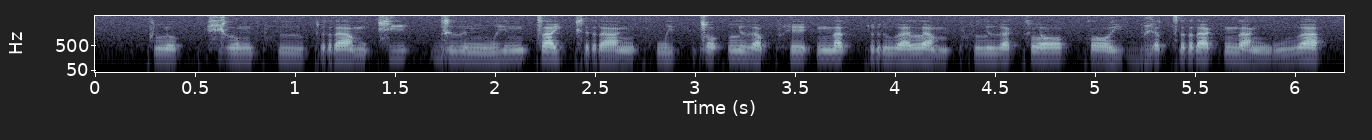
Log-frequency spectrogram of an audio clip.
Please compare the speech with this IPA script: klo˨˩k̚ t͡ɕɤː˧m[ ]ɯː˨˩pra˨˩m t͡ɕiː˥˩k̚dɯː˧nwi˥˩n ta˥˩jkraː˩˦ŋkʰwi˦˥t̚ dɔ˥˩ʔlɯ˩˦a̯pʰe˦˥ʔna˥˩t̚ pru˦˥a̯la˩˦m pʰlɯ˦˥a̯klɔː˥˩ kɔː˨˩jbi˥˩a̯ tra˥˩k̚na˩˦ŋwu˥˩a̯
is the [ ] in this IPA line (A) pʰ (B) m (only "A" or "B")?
A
